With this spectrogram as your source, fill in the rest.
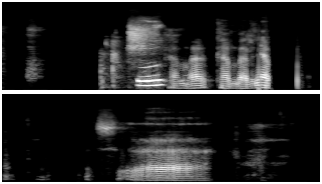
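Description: A middle-aged man speaks calmly into a microphone, heard as through an online call.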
